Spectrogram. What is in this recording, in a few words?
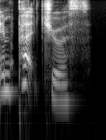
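"impetuous" English word; oxford api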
